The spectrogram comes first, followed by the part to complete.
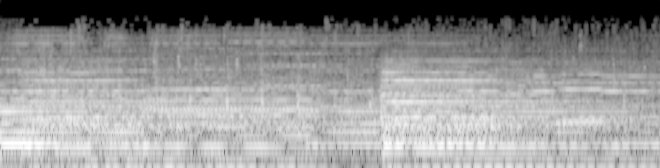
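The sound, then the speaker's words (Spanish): Bells ring out loudly in London after the king's death, with rich, lingering overtones, the resonant tones overlapping continuously, and a fresh strike lands about halfway through, renewing the ringing. No one speaks. “Al oír las campanas, el príncipe se asomó a la ventana y le preguntó a un transeúnte que pasaba por allí.”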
